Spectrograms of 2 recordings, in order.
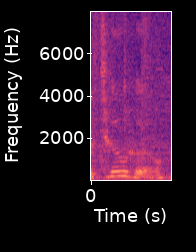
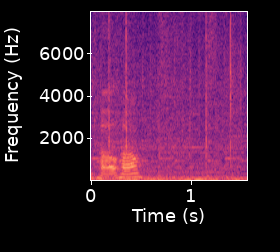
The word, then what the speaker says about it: Touhou: tohoka actually i'm curious is it touhou or tuhu because i feel like i've heard both around a lot what is what is like generally agreed upon to be like the actual pronunciation no idea first one toho so it is touhou got it okay see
